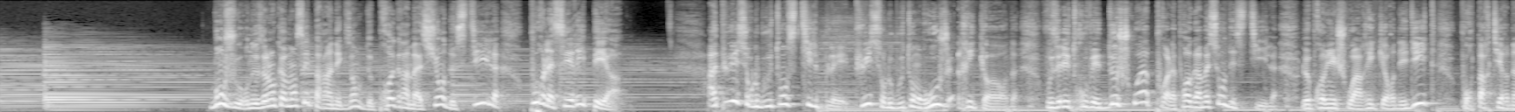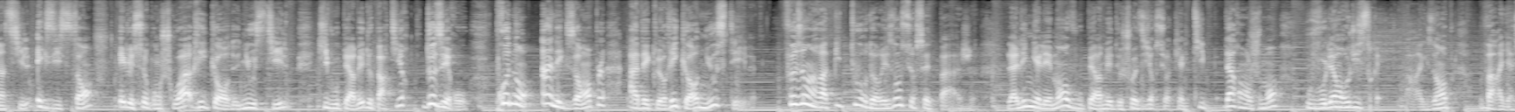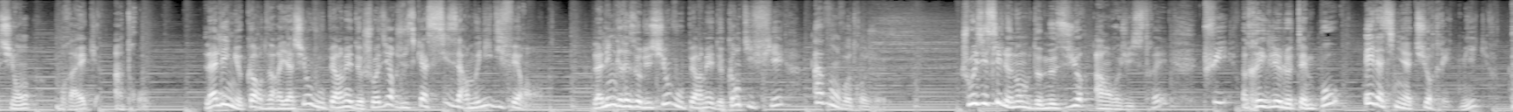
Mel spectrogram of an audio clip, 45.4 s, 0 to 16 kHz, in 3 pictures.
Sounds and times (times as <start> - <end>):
Music: 0.0 - 45.4
Speech: 2.1 - 6.2, 7.1 - 31.8, 32.4 - 39.2, 39.9 - 45.4.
